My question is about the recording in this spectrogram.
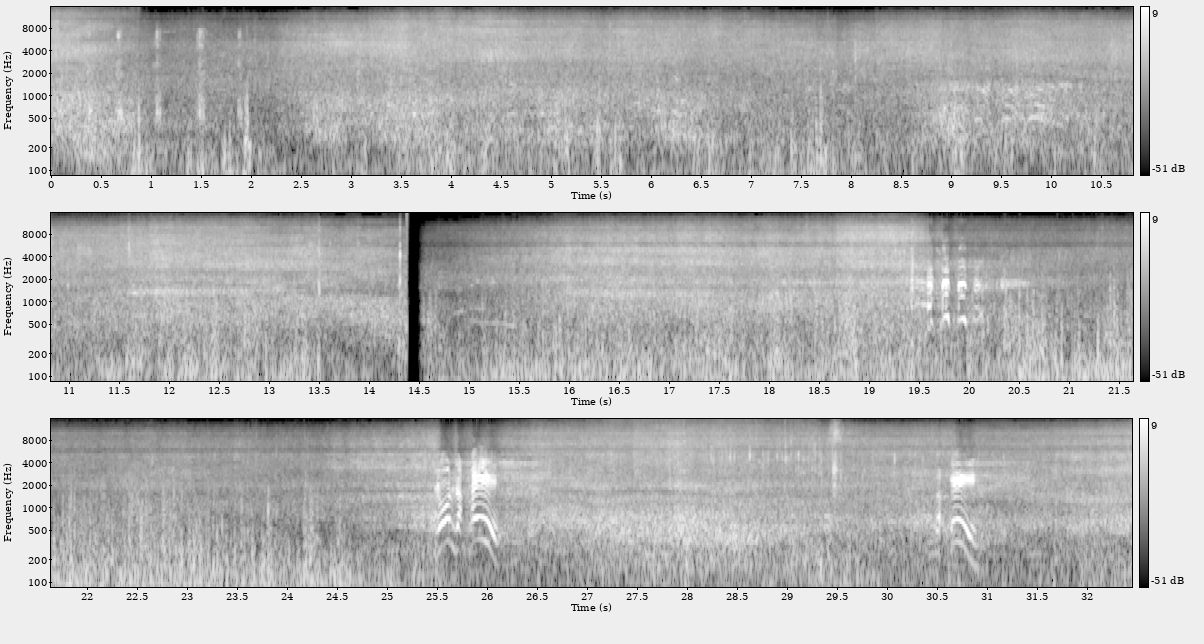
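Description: Sea surf breaking and washing over shoreline rocks, with wind buffeting the microphone. The sound drops out for an instant about halfway through, and a few brief pitched calls come through about two-thirds of the way in and again near the end.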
